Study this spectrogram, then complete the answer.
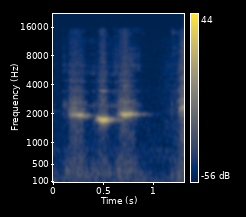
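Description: A person whistles a short, high melody, three sustained notes with brief gaps, clear and close with no talking, ending as a fourth note begins.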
